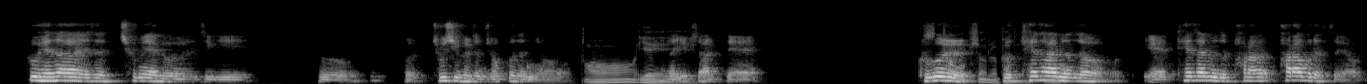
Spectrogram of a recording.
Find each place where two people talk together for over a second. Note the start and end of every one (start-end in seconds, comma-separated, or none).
9.2-10.7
